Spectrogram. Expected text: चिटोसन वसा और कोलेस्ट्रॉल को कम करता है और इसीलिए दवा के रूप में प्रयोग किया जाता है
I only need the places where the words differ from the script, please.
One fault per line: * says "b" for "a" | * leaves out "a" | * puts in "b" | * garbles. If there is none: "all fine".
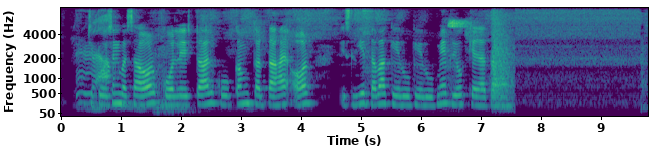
* puts in "के रूप"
